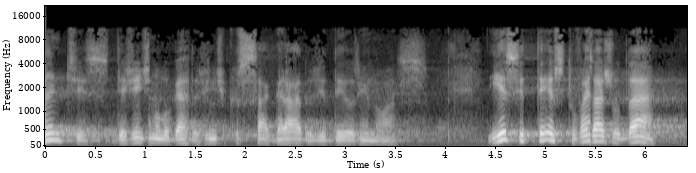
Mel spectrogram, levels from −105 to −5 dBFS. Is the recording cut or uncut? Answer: cut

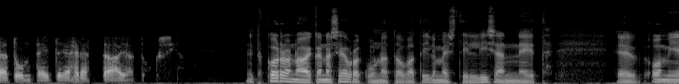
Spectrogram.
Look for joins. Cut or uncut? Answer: uncut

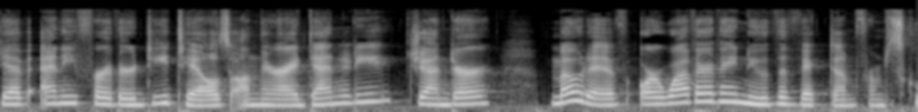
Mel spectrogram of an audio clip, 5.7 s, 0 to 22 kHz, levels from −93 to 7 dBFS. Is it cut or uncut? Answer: uncut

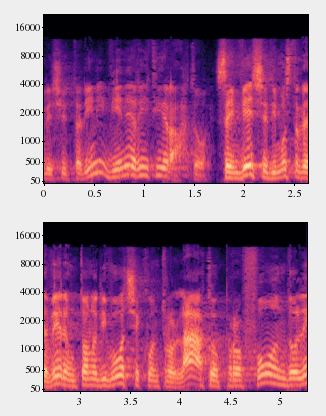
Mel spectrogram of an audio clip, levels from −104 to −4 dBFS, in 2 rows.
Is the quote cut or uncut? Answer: uncut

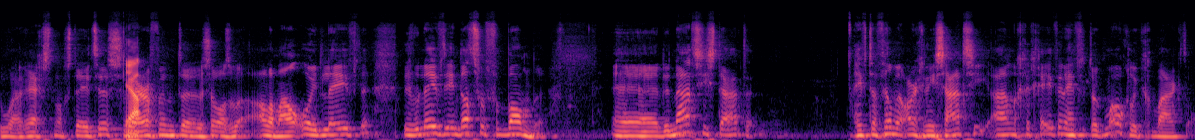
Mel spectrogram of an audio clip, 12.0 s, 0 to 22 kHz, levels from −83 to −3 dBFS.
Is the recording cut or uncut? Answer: uncut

